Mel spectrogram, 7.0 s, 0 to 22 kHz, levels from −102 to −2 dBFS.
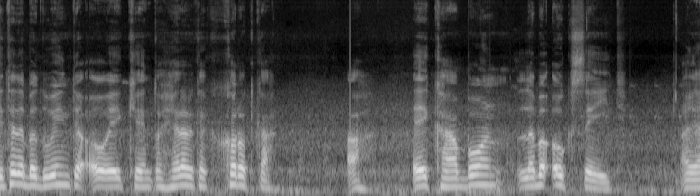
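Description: A speech clip with clock drift buffer slips: about five clicks between 0.71 s and 6.3 s, spaced a steady 1.4 s apart. Each is likely a few tens of samples dropped or repeated from a clock mismatch of several hundred ppm; unlike random dropouts, the spacing never varies.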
